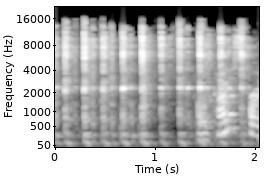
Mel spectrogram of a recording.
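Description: Mini whisk beating a single egg white in a glass bowl to a foam: a quick, even clicking and rattling of about six strokes a second.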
